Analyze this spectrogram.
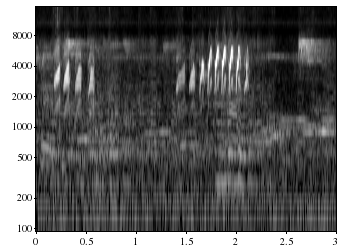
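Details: Flamboyan answering the song of another flamboyan: short bursts of clear, high chirped notes, a few spaced at first, then a rapid run of bright repeated notes, over faint background hiss.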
